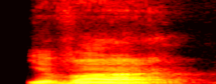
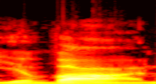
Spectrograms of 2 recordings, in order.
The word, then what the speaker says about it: Javan: Where it say Yavan or Javan, it's spelled with a J in the Bible, but it wasn't no J, so it would have been pronounced with a Y, Yavan, right?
